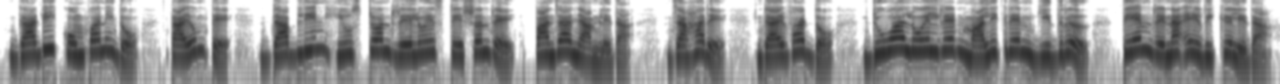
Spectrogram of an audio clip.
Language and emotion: Santali, neutral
